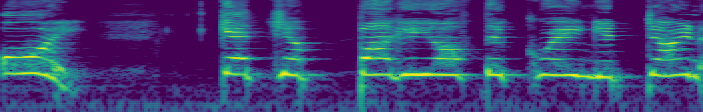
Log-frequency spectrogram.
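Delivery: mock shrill shout, pitched very high. Retelling how a father yelled at golfers: imitating dad yelling. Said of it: "he's yelled out".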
